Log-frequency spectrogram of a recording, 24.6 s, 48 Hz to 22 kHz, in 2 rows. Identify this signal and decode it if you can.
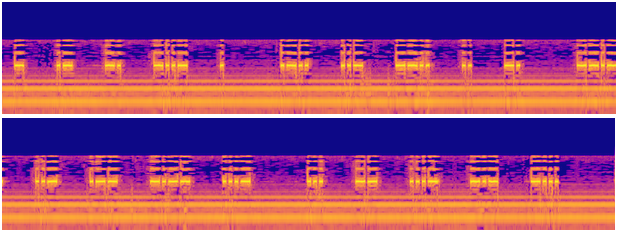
Morse code, heard as a keyed tone, about 20 wpm, spaced as for 10 wpm, 680 Hz. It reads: TANXE LUZIN QUWYV SMVKB
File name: Linksmakalnis-1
